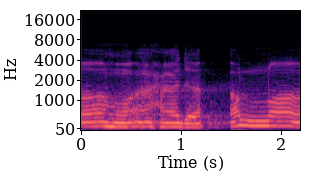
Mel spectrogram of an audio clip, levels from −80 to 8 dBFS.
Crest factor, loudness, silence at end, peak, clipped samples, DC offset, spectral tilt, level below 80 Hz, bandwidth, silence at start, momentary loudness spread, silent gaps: 8 dB; -21 LUFS; 0 s; -12 dBFS; under 0.1%; under 0.1%; -9.5 dB/octave; -54 dBFS; 7 kHz; 0 s; 5 LU; none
